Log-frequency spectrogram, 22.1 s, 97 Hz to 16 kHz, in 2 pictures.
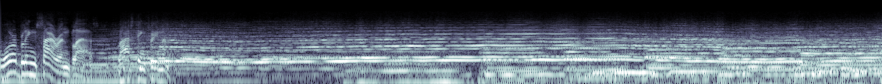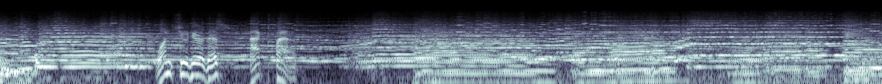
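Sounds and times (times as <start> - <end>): orchestral music with brass chords: 0.0 - 22.0.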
